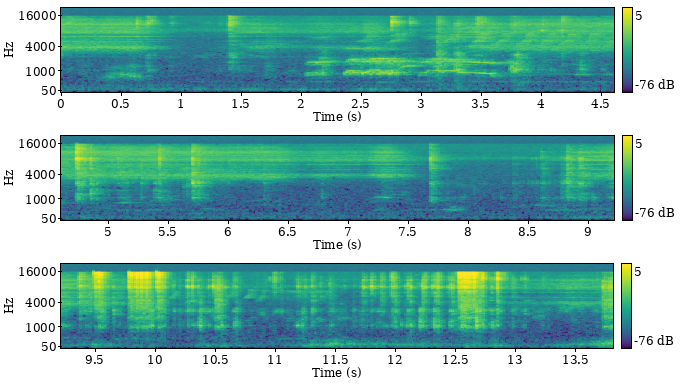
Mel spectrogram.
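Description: A rooster crows once, about two seconds in. Scattered light clicks and rustles of the metal lamp parts and wires being handled follow.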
